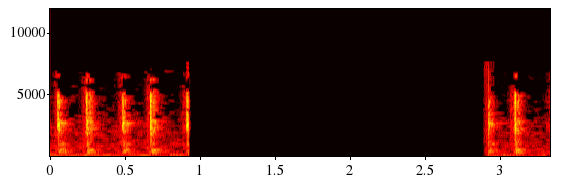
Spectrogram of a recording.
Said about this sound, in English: Look at the clock, Bobby. It's upside down.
